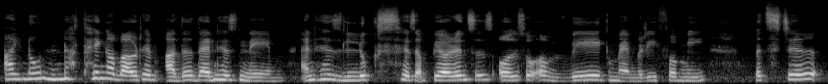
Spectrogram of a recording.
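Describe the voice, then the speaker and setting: A woman's voice: mid-range voice, unhurried, warm tone. A woman with an Indian accent telling personal memories as a podcast host, in a plain-spoken, reflective manner. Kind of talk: personal storytelling.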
